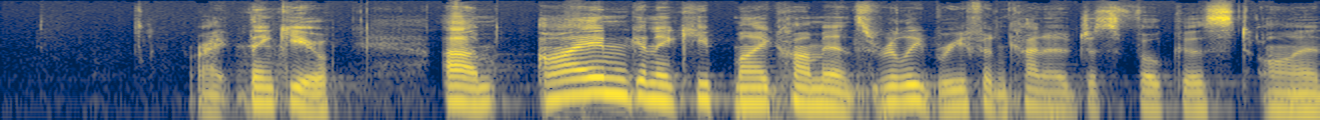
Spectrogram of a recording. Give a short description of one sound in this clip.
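A woman speaks steadily into a microphone, heard through a loudspeaker.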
